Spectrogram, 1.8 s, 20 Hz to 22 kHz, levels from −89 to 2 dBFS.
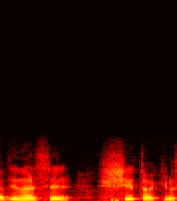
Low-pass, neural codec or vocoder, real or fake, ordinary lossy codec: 7.2 kHz; none; real; AAC, 64 kbps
